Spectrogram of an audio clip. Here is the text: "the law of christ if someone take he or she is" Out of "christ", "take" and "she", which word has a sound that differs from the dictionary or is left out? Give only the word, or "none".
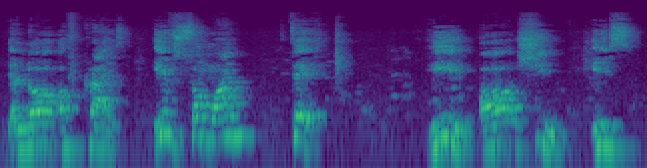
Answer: none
